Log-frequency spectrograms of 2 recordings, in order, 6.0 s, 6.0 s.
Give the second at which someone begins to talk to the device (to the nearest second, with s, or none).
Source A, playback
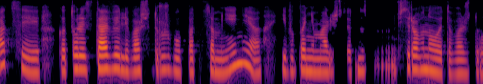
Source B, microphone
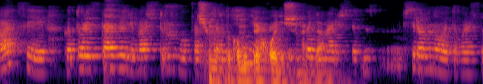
2 s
